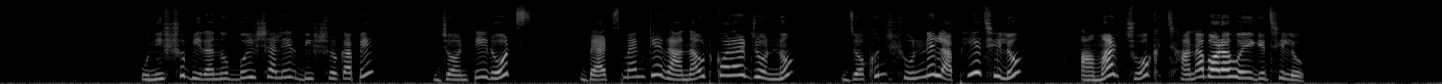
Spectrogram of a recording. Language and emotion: Bengali, surprised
